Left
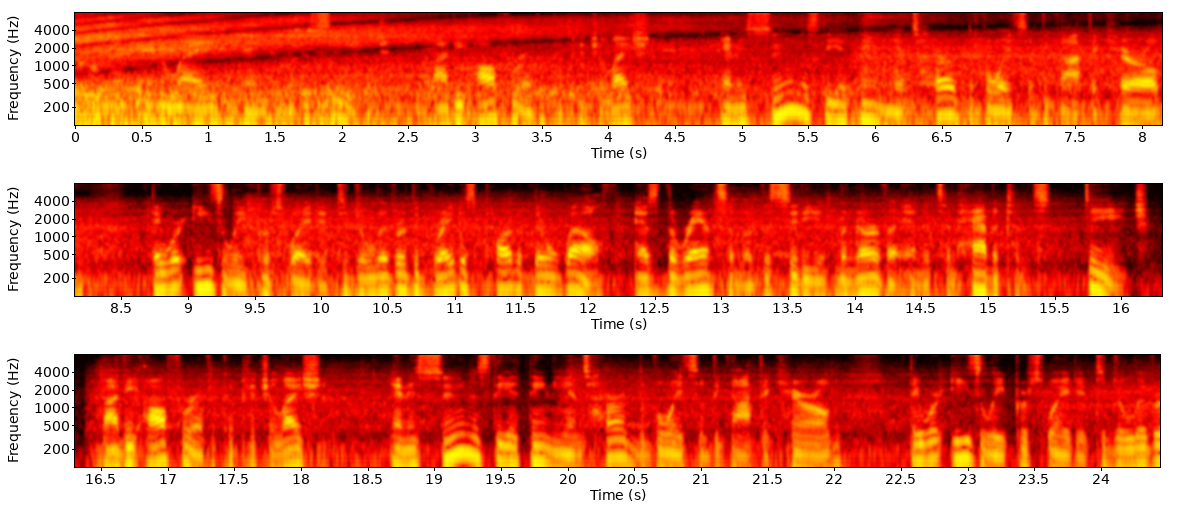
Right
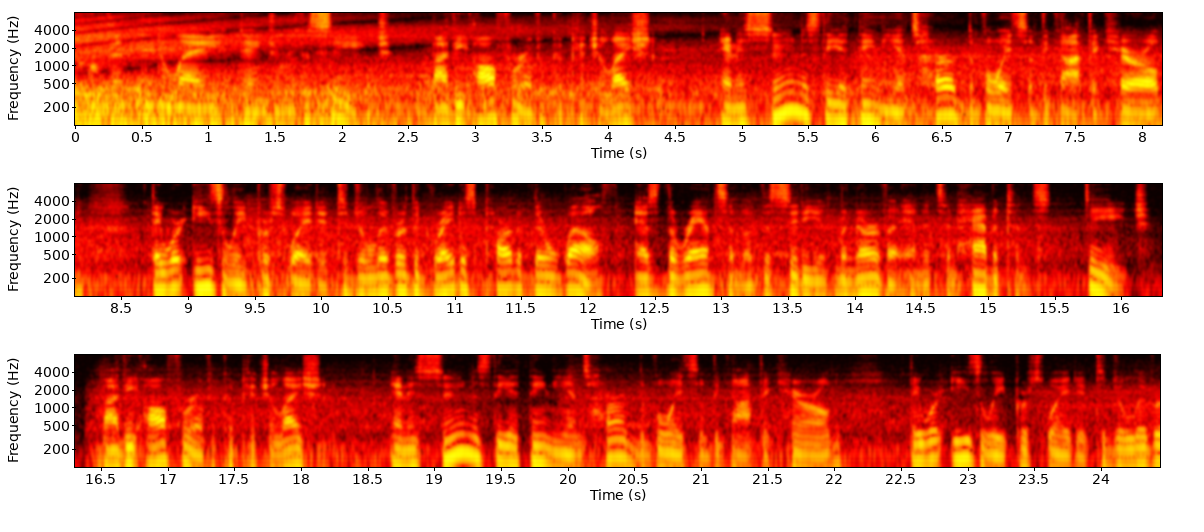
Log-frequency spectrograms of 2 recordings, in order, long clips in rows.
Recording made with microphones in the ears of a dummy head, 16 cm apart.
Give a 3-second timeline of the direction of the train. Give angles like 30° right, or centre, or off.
40° left, 60° left, 60° left, 60° left, 60° left, 70° left, 70° left, 70° left.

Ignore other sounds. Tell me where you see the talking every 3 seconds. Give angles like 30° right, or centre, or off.
40° right, 30° right, 20° right, centre, 20° left, 30° left, 40° left, 50° left.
